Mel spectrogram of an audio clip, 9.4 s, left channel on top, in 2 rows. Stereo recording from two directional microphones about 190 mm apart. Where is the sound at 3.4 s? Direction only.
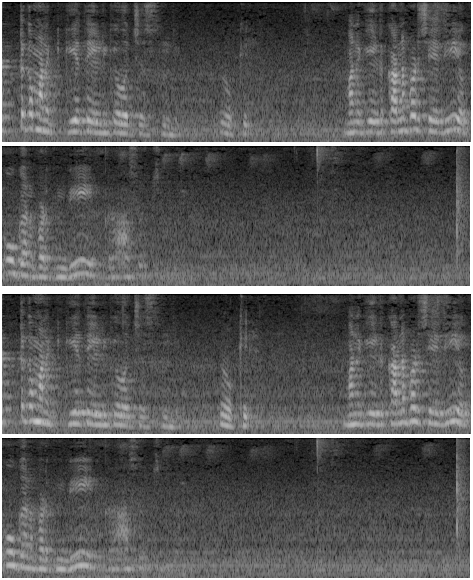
45° left (ahead or behind).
